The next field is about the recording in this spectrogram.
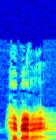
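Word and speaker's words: הֶבֶל: 이 가인의 동생의 이름, 그 아벨의 그 이름을 성경 원어에서 보게 되면 그 정확한 발음은 아벨보다는 헤벨에 가깝고, 이 뜻은 문자적으로 안개 또는 무, 그러니까 없을 무.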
